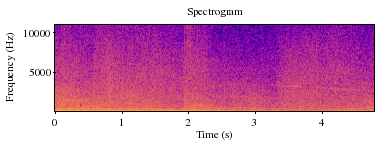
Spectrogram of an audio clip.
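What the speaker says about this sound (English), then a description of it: "The bombs fall" Bombs dropped by bombers in the Forged Alliance strategy game go off in a dense rumbling roar, a series of heavy overlapping blasts that swell and fade over a few seconds with no voice.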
